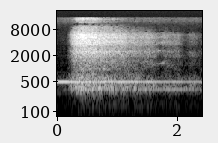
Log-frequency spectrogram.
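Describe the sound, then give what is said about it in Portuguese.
A slow, steady exhale of breath makes a long, soft, breathy rush of about two seconds that gradually eases off. It is heard alone over a faint, constant low hum. “e soltando o ar”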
